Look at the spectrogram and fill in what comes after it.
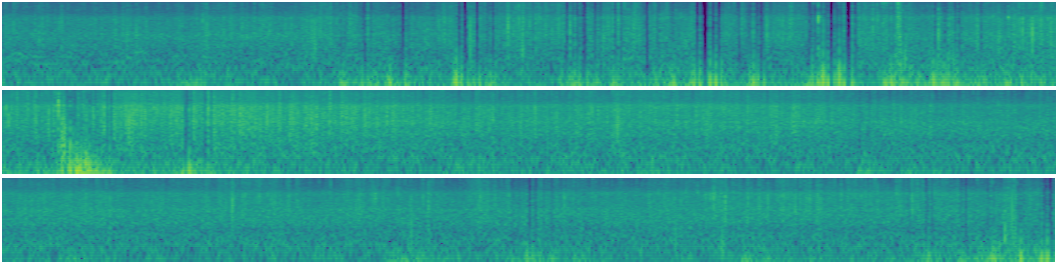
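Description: Heavy rain falling on surfaces, a steady hiss that swells for a few seconds near the middle, with low rumbling gusts that come and go.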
